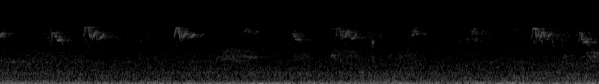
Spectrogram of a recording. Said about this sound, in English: Seemingly not yet exhausted from the pre-theatre performance, the birds continued to sing wherever we went.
